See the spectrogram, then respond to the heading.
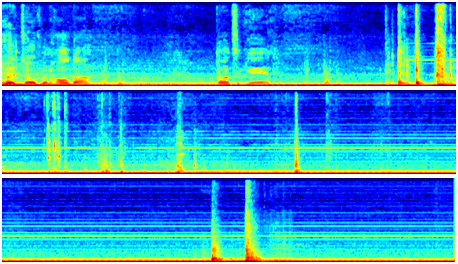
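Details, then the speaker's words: Miata drift car cruising around the neighborhood with a newly fitted muffler. The exhaust is a deep, smooth drone with no buzz, and it can be driven fairly quietly. "all right quick spin around the neighborhood oh God I can already say it is so much better"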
